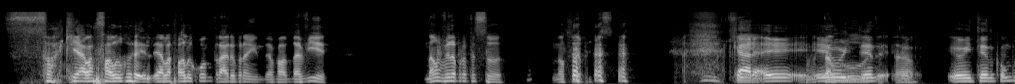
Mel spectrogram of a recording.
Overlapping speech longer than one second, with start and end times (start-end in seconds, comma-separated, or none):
7.3-9.2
